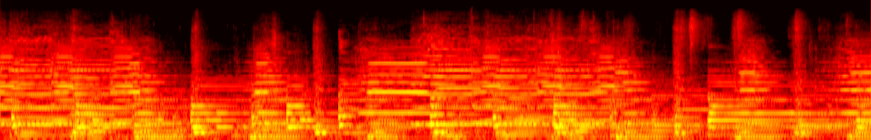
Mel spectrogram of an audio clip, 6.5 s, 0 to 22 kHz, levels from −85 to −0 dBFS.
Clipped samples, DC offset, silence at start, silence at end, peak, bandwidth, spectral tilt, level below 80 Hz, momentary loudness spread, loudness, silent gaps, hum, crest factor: under 0.1%; under 0.1%; 0 s; 0 s; -10 dBFS; 16 kHz; -5 dB/octave; -52 dBFS; 6 LU; -26 LUFS; none; none; 16 dB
